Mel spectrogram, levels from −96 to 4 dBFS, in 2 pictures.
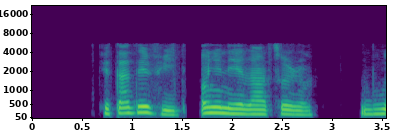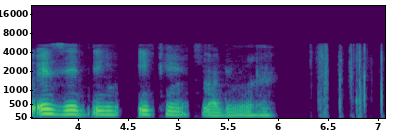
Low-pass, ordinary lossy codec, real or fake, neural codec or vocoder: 5.4 kHz; none; real; none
